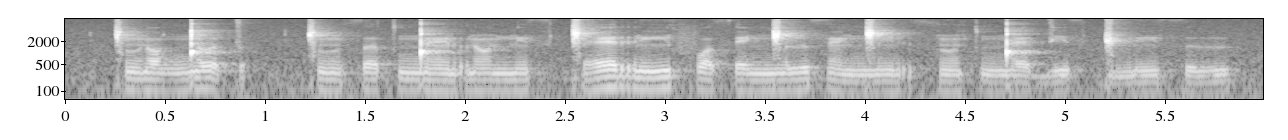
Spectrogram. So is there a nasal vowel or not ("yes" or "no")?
yes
